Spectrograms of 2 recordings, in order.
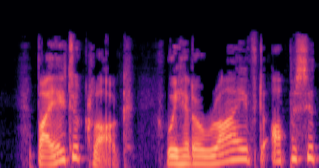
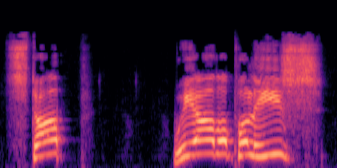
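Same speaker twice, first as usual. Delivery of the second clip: high, loud police shout; 6 dB louder than usual. Acted. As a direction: yell across the water to halt them. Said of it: "he cried".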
